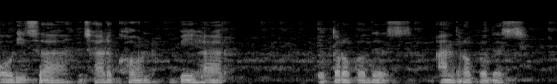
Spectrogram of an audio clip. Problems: constant background noise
